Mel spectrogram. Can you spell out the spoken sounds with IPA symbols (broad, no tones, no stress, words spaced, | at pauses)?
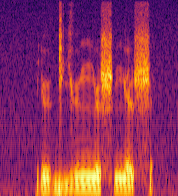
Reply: ɾʏɡ jʏ ŋəʂŋɛʂ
